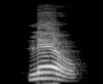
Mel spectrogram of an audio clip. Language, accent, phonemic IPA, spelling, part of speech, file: Swahili, Kenya, /ˈlɛ.ɔ/, leo, adverb, Sw-ke-leo.flac
- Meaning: today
